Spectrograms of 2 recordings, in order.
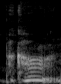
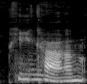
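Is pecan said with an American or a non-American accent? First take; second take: American; non-American. First: The word is said in an American accent. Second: The word is said in a non-American accent.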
